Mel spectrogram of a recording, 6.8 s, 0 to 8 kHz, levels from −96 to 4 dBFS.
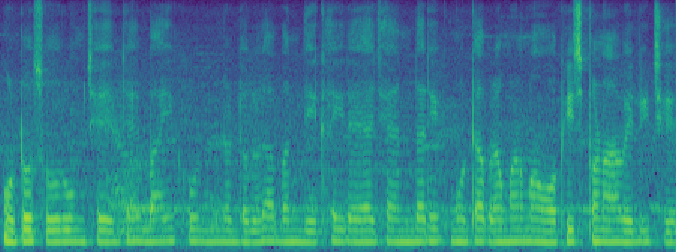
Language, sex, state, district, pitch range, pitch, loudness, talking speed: Gujarati, male, Gujarat, Gandhinagar, 135-140 Hz, 135 Hz, -17 LUFS, 160 wpm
